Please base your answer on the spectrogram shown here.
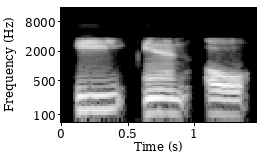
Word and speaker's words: Enoree: That's Enoree, Enoree. Yes, just like Henry VIII.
